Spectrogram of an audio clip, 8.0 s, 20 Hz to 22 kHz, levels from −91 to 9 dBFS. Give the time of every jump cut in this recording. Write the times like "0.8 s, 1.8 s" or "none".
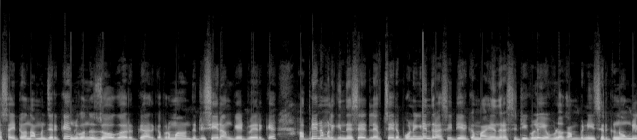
0.9 s, 5.3 s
